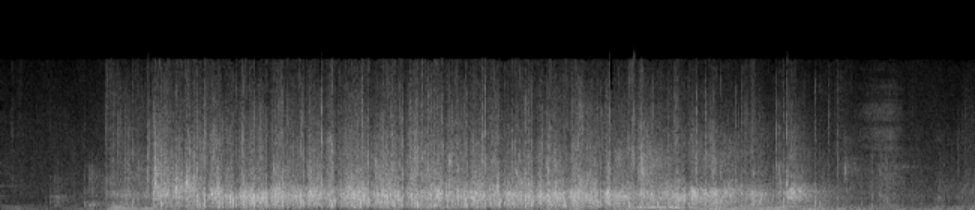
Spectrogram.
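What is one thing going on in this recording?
A group of harmonicas plays together on a stage.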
